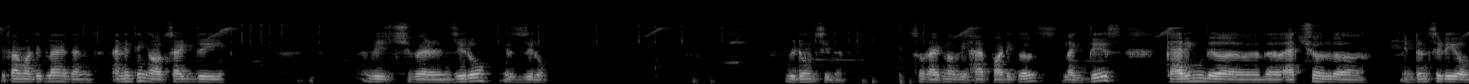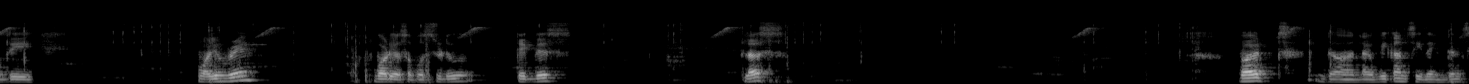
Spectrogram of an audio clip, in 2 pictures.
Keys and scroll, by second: 19.8 alt+?.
